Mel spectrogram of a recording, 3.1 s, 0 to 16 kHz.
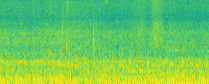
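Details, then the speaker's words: VW Type 4 engine at idle in neutral after bearing fix: steady even low idle, smooth beat, no growl from clutch in or out; previous growling noise with clutch released was the bearing. "Clutch in, no difference. Clutch out, no difference."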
